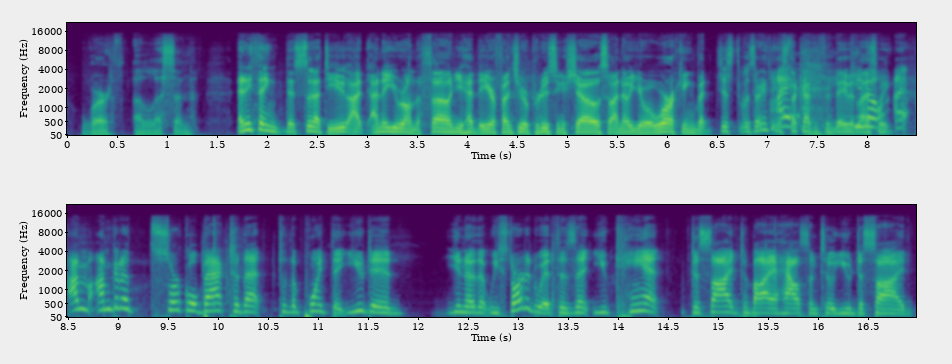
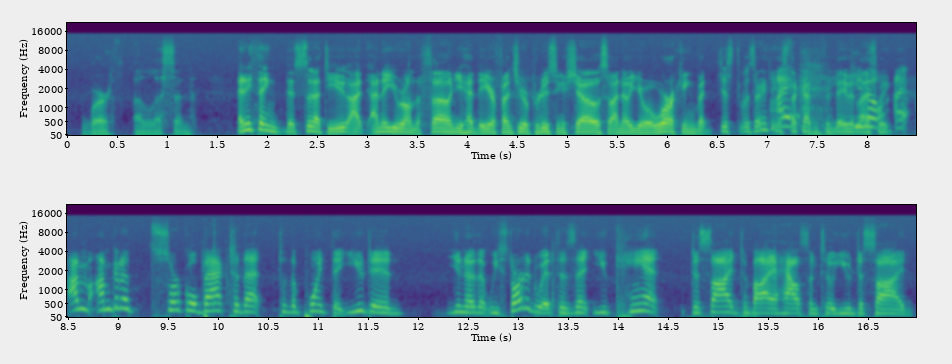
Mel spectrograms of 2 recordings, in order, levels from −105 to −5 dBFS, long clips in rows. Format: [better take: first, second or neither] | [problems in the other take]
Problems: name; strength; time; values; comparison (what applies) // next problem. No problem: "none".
first | hiss; faint; throughout; 25 dB below the speech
